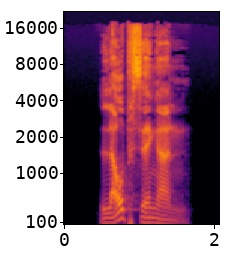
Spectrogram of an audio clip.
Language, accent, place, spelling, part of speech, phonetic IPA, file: German, Germany, Berlin, Laubsängern, noun, [ˈlaʊ̯pˌzɛŋɐn], De-Laubsängern.ogg
- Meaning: dative plural of Laubsänger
